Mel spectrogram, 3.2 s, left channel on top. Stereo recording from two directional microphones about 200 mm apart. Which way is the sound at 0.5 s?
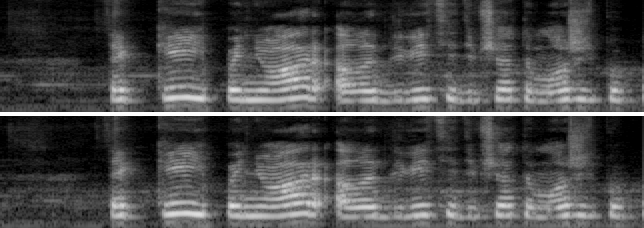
20° left (ahead or behind).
